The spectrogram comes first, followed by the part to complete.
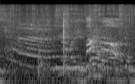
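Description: Children's voices calling out and squealing, with a long high falling cry about half a second in and another high cry soon after.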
